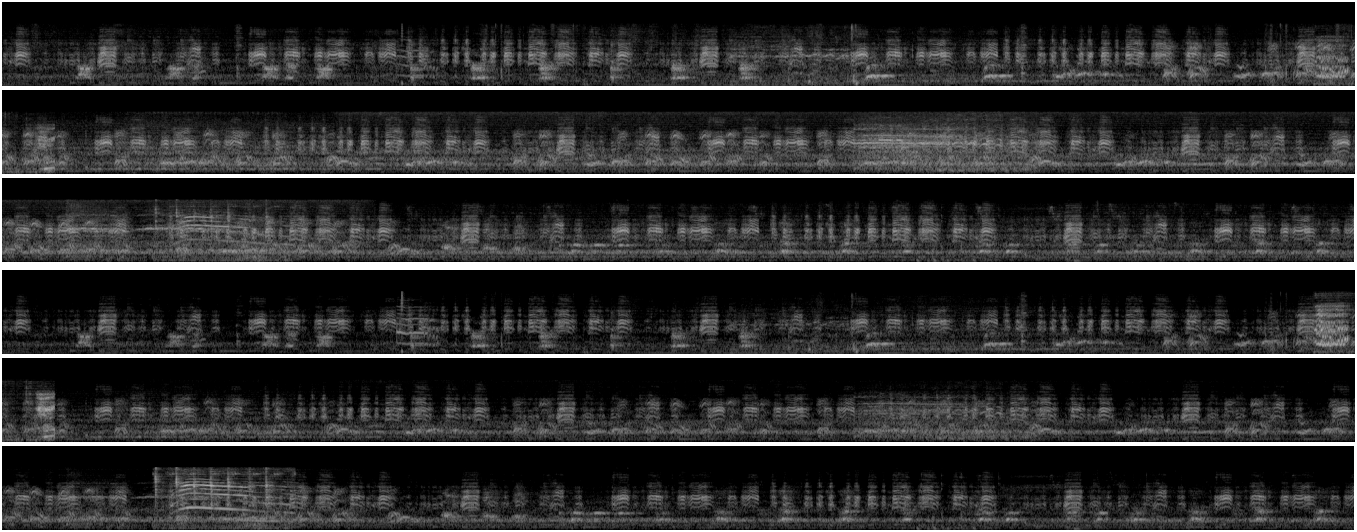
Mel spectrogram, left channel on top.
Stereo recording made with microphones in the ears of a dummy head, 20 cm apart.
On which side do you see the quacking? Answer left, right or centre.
left.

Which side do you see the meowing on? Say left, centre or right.
right.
